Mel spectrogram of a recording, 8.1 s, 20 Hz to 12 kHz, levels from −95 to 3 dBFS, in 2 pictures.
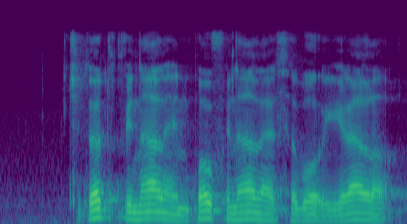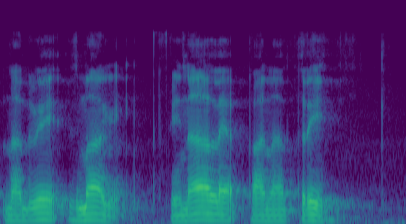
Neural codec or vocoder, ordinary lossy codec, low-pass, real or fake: codec, 16 kHz, 8 kbps, FunCodec, trained on LibriTTS, 25 frames a second; none; 7.2 kHz; fake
